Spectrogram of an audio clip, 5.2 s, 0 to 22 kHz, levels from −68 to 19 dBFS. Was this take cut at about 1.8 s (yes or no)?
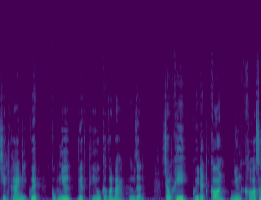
no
